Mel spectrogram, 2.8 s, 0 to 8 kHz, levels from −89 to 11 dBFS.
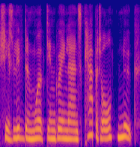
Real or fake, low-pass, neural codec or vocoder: fake; 7.2 kHz; codec, 24 kHz, 6 kbps, HILCodec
